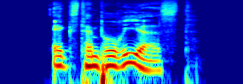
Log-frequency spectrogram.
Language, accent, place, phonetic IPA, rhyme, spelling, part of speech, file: German, Germany, Berlin, [ɛkstɛmpoˈʁiːɐ̯st], -iːɐ̯st, extemporierst, verb, De-extemporierst.ogg
- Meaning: second-person singular present of extemporieren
